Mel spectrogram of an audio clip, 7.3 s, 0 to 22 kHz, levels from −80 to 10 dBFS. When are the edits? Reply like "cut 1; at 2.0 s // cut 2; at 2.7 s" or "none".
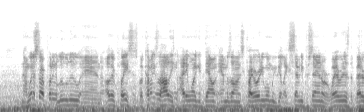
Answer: cut 1; at 1.1 s // cut 2; at 3.5 s // cut 3; at 4.9 s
